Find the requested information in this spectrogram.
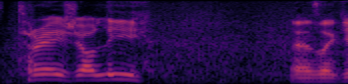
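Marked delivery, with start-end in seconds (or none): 0.0-0.9 a lightly voiced French lady, higher; French phrase. Quoting the restaurant lady, light French lilt. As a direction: say très joli like the lady in French. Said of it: "She told me she'd been".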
